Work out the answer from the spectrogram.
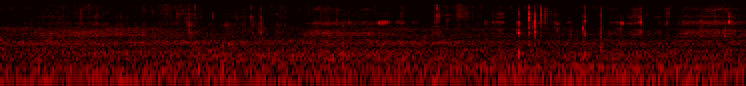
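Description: Faint chewing and mouth sounds of a man eating a sandwich: small scattered wet clicks over a low steady hum.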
